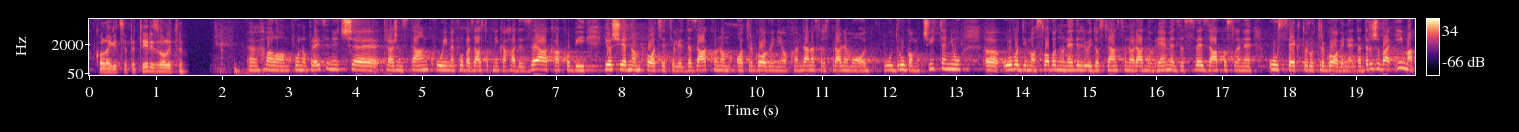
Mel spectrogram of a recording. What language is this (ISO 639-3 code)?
hrv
